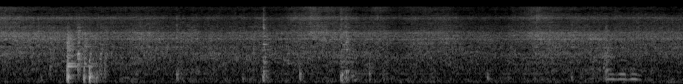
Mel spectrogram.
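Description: Malabar spinach stems sautéing in a pan for a home-style Bengali curry, a continuous soft hiss and sizzle with scattered scraping stirs and clinks, and a brief voice near the end.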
